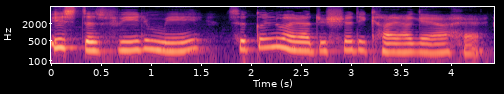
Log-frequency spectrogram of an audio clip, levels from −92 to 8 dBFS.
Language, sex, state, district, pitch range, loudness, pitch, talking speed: Hindi, female, Assam, Kamrup Metropolitan, 220-255 Hz, -18 LUFS, 235 Hz, 120 wpm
